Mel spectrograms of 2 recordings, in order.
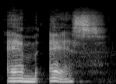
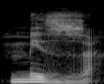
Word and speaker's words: Ms: It's written as M-S and it's pronounced Ms. I'm exaggerating the vibrating sound, the Z, like a B, Ms.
